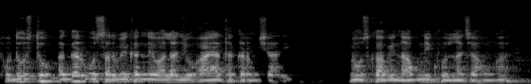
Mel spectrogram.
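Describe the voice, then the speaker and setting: A man with a lowish voice talks to the camera outdoors beside an unfinished house. He tells his complaint in a rambling, restarting way that keeps turning aggrieved. The camera sits a fair distance away, so his voice sounds far off. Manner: rambling, many restarts and fillers. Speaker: vlogger. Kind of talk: casual storytelling to camera. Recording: voice heard from a distance.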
